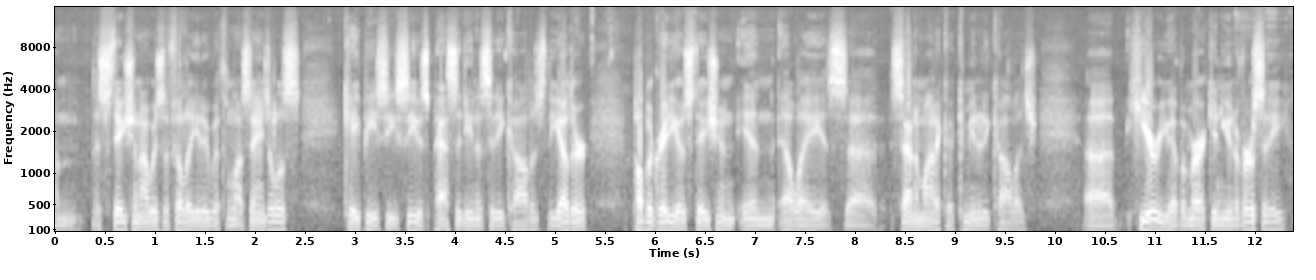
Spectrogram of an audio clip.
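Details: Adult man speaking; normal speech.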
